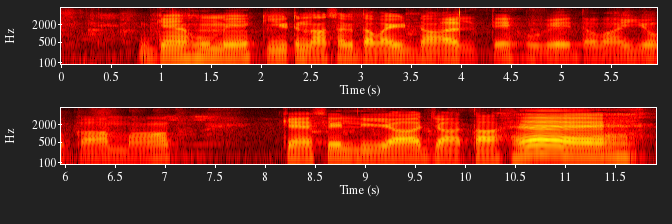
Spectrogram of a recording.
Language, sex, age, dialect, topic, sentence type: Hindi, male, 25-30, Hindustani Malvi Khadi Boli, agriculture, question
